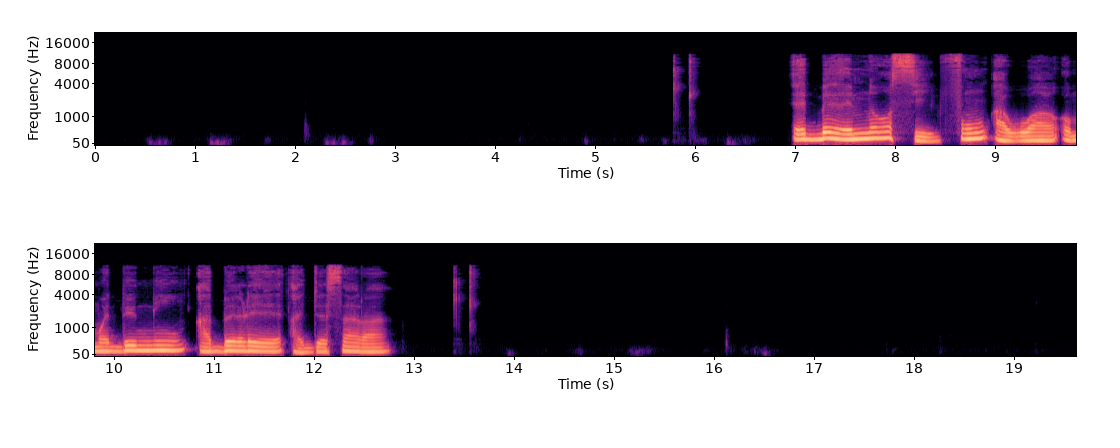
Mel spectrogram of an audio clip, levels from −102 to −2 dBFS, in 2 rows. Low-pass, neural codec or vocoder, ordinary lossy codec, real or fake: 10.8 kHz; codec, 24 kHz, 0.9 kbps, WavTokenizer, medium speech release version 2; none; fake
